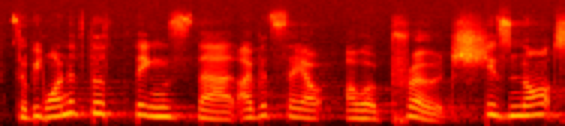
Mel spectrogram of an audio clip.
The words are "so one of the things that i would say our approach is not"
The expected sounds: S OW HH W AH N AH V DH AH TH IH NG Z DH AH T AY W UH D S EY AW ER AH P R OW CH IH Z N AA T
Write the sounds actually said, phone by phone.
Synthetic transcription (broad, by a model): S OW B W AH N AH V DH AH TH IH NG Z DH AH T AY W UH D S EY AW ER AH P R OW CH IH Z N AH T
